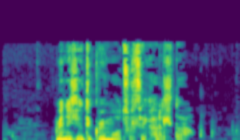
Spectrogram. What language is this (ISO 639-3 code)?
mon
